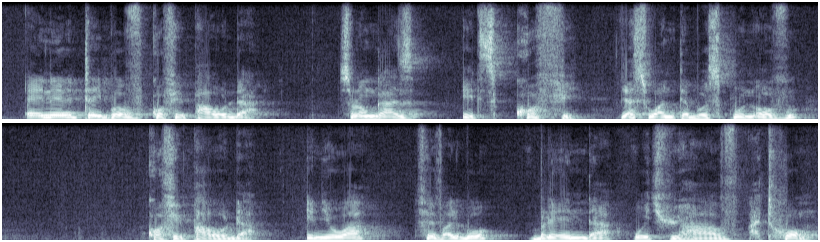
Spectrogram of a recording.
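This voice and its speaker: With noticeable background noise, a man at a medium pitch talks at a fairly slow pace, varying his pitch in an ordinary way and leaving long, frequent pauses. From Uganda. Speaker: home remedy health coach. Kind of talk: tutorial. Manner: repetitive, direct address; slow, deliberate.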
